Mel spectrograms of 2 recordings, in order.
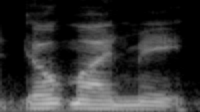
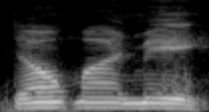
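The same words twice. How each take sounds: First: Said in the usual way. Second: Breathy, slow Don't mind me; breathy French. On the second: Shown as a demonstration. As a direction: drawl it out, breathy and indifferent. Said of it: "It's all breathy".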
